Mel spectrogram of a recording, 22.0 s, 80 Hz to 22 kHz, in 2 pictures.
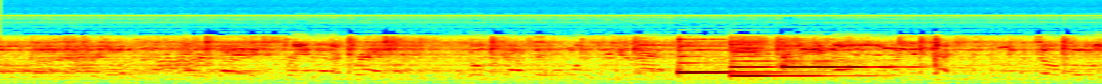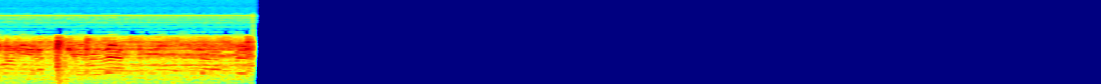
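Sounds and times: background music with singing: 0:00.0 - 0:13.6
electronic door chime: 0:06.8 - 0:09.3.

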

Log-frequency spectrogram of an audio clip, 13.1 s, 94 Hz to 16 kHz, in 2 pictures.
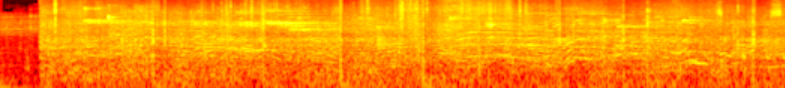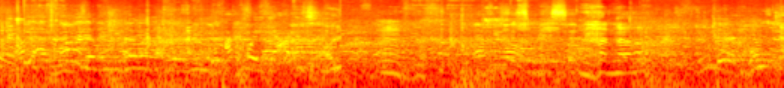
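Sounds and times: many voices talking: 0:00.3 - 0:13.0
basketballs bouncing on hardwood: 0:00.4 - 0:06.8.

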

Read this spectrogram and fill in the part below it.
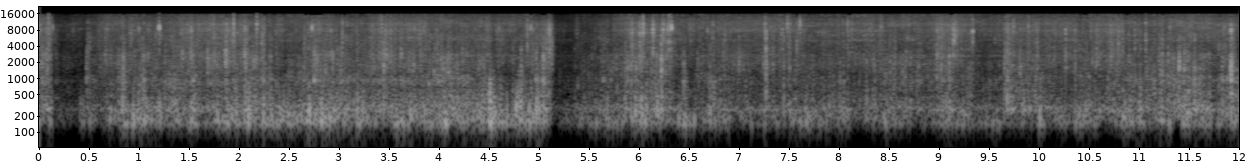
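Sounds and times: bike tyres on rocky trail: 0:00.0 - 0:12.0.

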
